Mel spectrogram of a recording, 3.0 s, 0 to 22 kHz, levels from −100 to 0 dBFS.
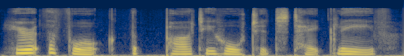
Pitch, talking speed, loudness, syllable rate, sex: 185 Hz, 200 wpm, -20 LUFS, 5.3 syllables/s, female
